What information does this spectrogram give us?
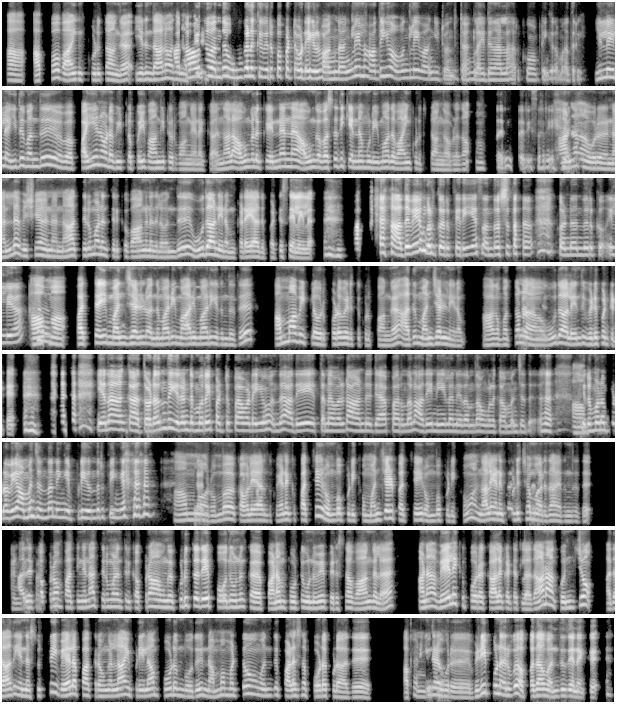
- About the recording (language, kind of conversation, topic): Tamil, podcast, வயது அதிகரிக்கத் தொடங்கியபோது உங்கள் உடைத் தேர்வுகள் எப்படி மாறின?
- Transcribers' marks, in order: laughing while speaking: "சரி, சரி, சரி"; chuckle; chuckle; laughing while speaking: "ஒரு பெரிய சந்தோஷத்த கொண்டு வந்திருக்கும் இல்லயா?"; other noise; chuckle; tapping; chuckle; chuckle; chuckle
